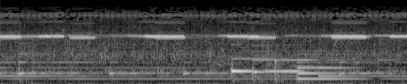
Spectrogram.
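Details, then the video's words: Crickets chirping at dusk: high, buzzy pulsed trills in bursts of about half a second, each separated by short pauses, with slow, soft instrumental music holding sustained low notes underneath throughout. "Dusk Crickets Chirping Sound"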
